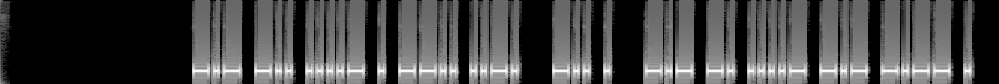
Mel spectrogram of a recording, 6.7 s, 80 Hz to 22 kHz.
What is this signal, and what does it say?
Morse code, heard as a keyed tone, about 34 wpm, 700 Hz. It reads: KD4EZF DE KN4KYE
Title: USA Callsign DE Callsign 35wpm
